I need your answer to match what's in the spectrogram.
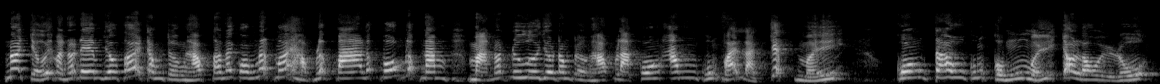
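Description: A woman's voice: high voice, animated, moderate pace, bright, forceful tone. A woman, delivering a blunt, scolding political monologue full of exclamations and coarse slang. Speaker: political commentary host. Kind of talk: impassioned monologue.

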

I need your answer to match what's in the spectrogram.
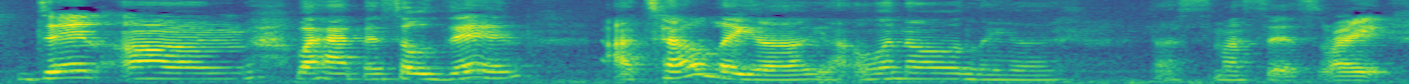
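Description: A woman's voice: medium pitch, roomy sound, slight background noise. A young woman telling a casual, profane storytime about her pregnancy to her viewers. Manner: slangy, profane, animated, breaks into laughter. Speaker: vlogger.

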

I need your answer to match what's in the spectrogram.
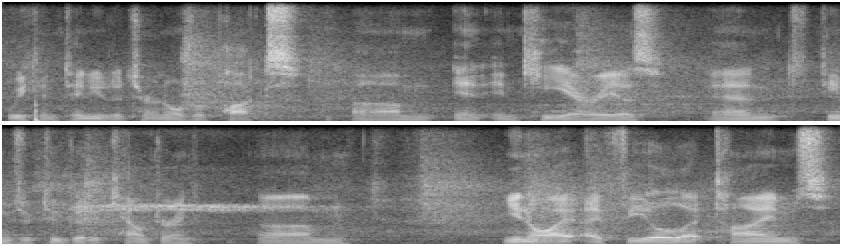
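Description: After a match, a hockey head coach in his forties speaks at a post-match press interview in an indoor press room, standing before a sponsor board. His very low voice comes in halting bursts, full of ums, restarts and candid remarks, while a constant hum of press-room noise runs beneath the recording.

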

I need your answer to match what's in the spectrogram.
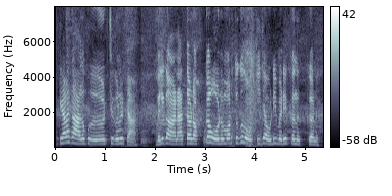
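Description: A woman in her thirties talks to her viewers in a high, easy voice. She keeps up a chatty stream of remarks and tags each one with a soft aside, as in a casual family vlog. A faint hiss sits under the recording. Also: steady tone, quick pace. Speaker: family vlogger.

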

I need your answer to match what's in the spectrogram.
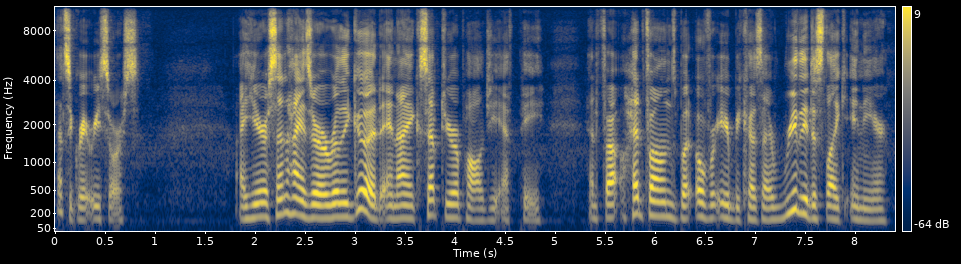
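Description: A young man talks casually while live-streaming a game, his voice sitting a little higher than most men's. He reads viewer messages aloud one after another and answers them in a loose, chatty way between bits of gameplay. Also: a little fast, gravelly, darkish tone. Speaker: gaming streamer. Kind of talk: casual live-stream commentary reading chat.

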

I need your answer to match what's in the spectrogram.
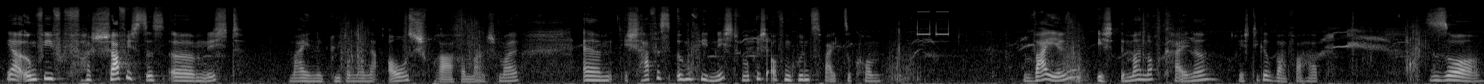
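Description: Speaking low but animated at a measured pace, a gaming video host gives casual let's play commentary as she plays and crafts in a survival game. She chats to herself, often making fun of herself, with background noise audible.

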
